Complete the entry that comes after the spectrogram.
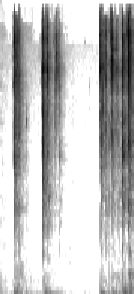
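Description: Quiet, close typing on a computer keyboard, in three short bursts of rapid key clicks separated by brief pauses, with no voices.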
